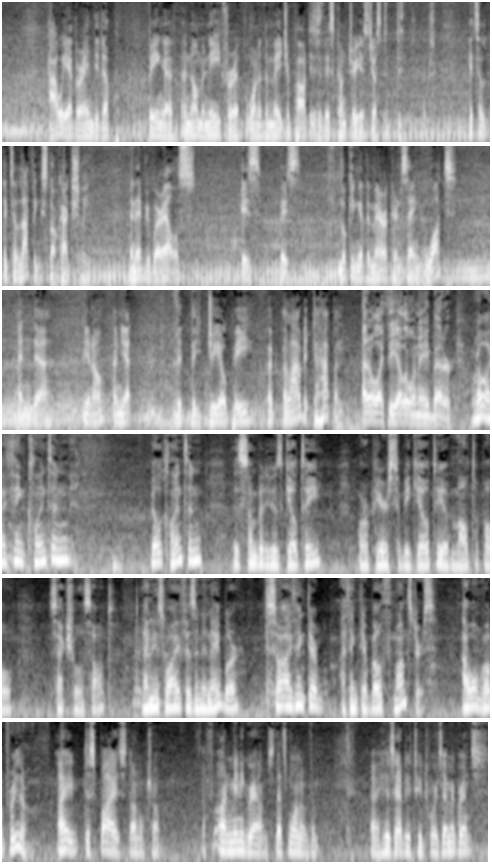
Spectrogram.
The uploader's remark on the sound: Voices in the Street hit the streets to ask Bloomington residents how they feel about Mr.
